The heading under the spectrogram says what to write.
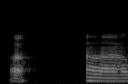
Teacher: The schwa is mid central, so it's just a really neutral vowel.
